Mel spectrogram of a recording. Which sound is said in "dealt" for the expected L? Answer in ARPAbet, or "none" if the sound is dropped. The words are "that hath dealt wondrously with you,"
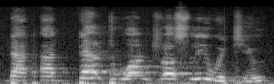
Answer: L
